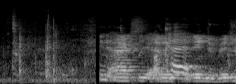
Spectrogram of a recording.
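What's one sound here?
A boy talks animatedly close by.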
